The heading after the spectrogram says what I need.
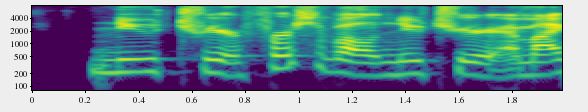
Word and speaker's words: New Trier: name starting with New Trier first of all n Trier am I pronouncing that correctly Trier yes okay so let's start I'm afraid I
